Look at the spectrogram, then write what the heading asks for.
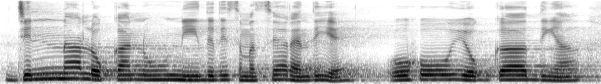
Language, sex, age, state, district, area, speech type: Punjabi, male, 30-45, Punjab, Hoshiarpur, urban, spontaneous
